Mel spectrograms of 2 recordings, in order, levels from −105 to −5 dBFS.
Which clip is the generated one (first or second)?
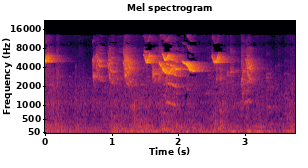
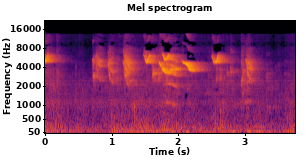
second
